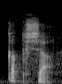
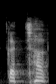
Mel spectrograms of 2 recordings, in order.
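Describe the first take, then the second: First: The middle consonant sounds like 'ksh'. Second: The middle consonant sounds like 'ch'. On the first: The speaker calls it right. "सही उच्चारण तो साहब कक्षा ही है" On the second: The speaker calls it wrong. "कई लोग इसे कच्छा कह देते हैं"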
